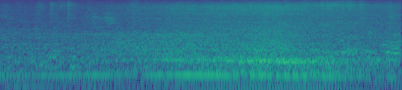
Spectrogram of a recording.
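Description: A low, steady, engine-like hum that grows louder through the middle and eases off near the end, with faint voices behind it.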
